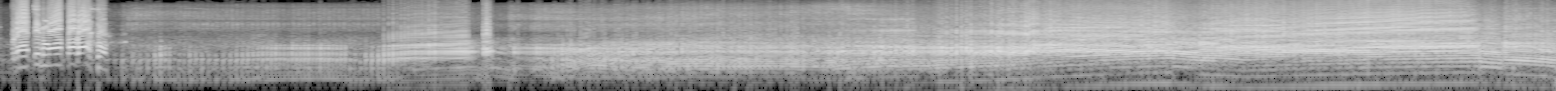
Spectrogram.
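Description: A motorcycle engine hums and revs up and down close by.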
